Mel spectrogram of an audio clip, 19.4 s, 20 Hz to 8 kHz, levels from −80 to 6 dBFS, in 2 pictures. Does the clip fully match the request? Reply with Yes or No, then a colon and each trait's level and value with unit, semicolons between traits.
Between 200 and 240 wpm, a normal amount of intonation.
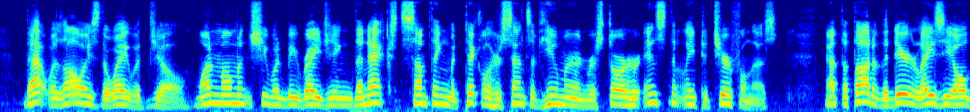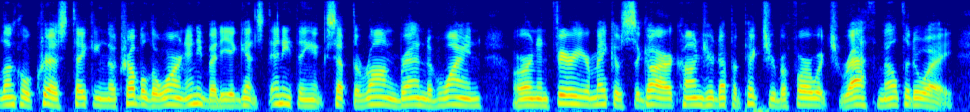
Yes: fast, 205 wpm; average, 3.3 semitones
